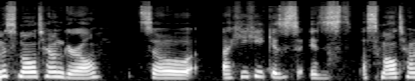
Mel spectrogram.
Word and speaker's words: Ajijic: go to is ajijic and you actually you spell that a j i j i c and i'm a small town girl so a heeheek is is a small town as well it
